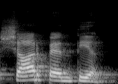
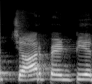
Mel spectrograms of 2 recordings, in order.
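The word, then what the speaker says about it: Charpentier: आपको देखो थोड़ा सा इसमें सावधानी बरतनी है कि ये जो स्पेलिंग है ना शारपेंतियर की, वो चारपेंटियर भी प्रोनाउंसिएशन की जाती है उसकी, क्योंकि वो स्पेलिंग CHARA करके है। तो आप चारपेंटियर भी ध्यान रखें, है ना, इसे चारपेंटियर भी याद कर लें और शारपेंटियर भी याद कर लें, दोनों ही काम देंगे आपको।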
